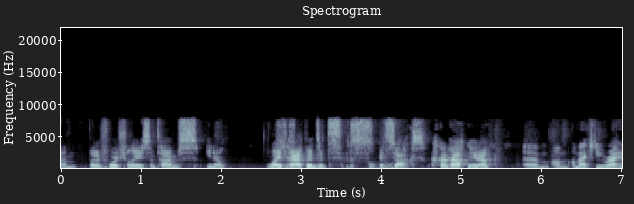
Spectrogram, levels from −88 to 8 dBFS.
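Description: A noise suppressor built for speech is applied to this music or sound material throughout, treating sustained tones and decays as noise. Its gain rides up and down by around 10 dB, so attacks pass while held sound sinks, giving a pumping, thinned texture within the 8 kHz call band.

The noise suppressor cuts this sound three times: 0.17 to 0.36 s, 2.04 to 2.59 s, and 5.44 to 5.78 s. In each stretch the steady material drops by as much as about 18 dB, so the sound briefly hollows out and its tail is clipped short.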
